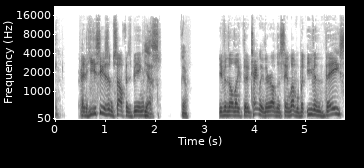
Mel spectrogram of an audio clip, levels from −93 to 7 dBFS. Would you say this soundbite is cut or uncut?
cut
